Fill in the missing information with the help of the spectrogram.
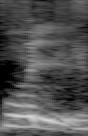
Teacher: Bila kita sebut qul, so dekat sini lam ni, qul, lam ni, hujung lidah ni akan naik ke atas langit.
